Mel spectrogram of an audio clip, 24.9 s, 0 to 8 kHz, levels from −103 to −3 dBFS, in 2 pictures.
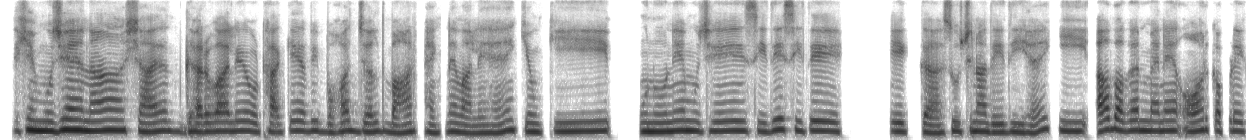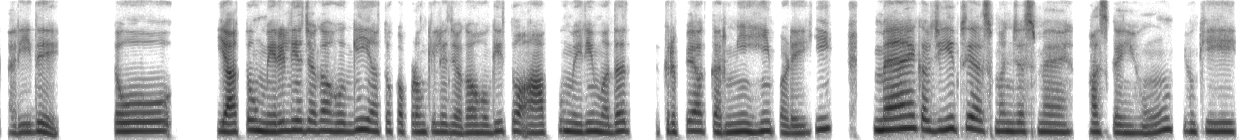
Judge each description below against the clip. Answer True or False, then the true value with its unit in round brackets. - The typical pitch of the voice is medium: False (195 Hz)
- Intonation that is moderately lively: False (2.1 semitones)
